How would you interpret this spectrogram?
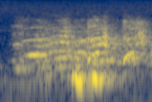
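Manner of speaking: a high-pitched burst of laughter; high giggling laugh. Real, not acted. Laughing at own story.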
